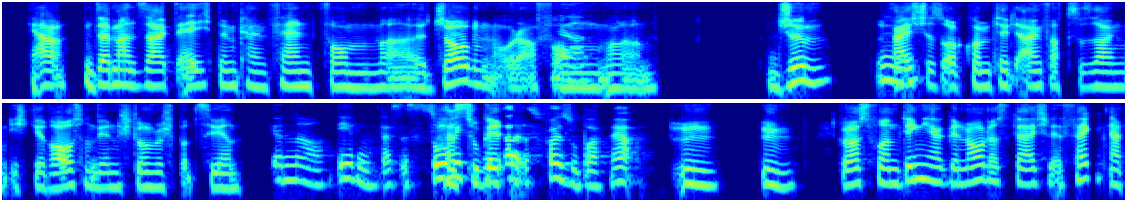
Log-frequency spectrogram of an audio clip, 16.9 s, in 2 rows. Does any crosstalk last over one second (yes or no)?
no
